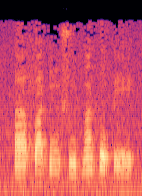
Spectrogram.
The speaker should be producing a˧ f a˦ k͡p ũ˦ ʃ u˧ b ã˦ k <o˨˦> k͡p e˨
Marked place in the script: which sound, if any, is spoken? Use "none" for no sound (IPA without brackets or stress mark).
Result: o˦˨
